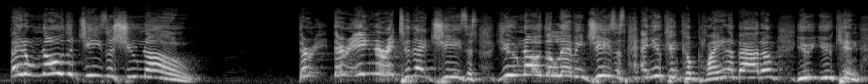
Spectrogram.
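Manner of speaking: high, urgent preacher's voice; impassioned preaching. Real, not acted. Preacher explaining unbelief to older members, impassioned preaching. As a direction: drive the point home fervently from the pulpit.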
